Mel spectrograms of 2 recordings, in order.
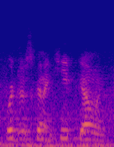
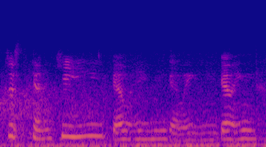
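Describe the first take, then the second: First: Said in the usual way. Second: Slowed way down, fading softer; slow fading drone. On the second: Shown as a demonstration. Moving the recap along, a slow fading drone. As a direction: let it drift off slowly into nothing.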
